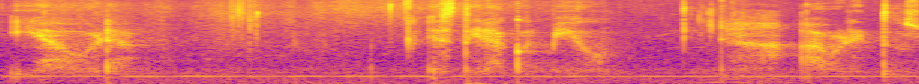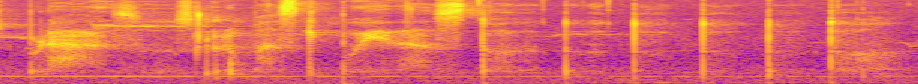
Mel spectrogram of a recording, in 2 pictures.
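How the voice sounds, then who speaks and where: Slow, whispering woman, soothing whispered role-play. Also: high voice. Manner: soothing, encouraging, slow, uses affectionate diminutives. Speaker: ASMR creator guiding the listener.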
